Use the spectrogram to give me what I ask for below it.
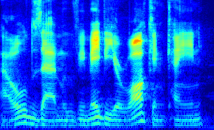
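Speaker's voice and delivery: low, soft repeat to oneself; quiet re-reading. Pretend. Streamer re-reading a teasing chat question, quiet and low. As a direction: drop it low and soft, mulling over the question.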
